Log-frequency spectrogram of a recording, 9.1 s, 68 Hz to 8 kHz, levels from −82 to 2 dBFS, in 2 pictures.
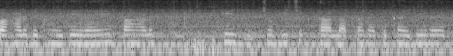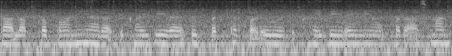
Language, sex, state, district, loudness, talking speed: Hindi, female, Bihar, Jahanabad, -19 LUFS, 220 wpm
